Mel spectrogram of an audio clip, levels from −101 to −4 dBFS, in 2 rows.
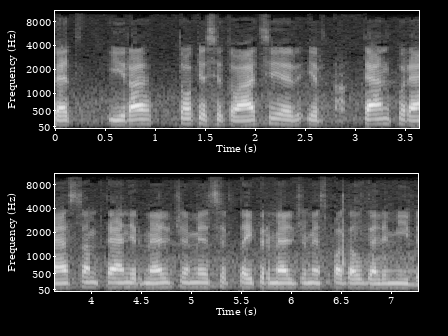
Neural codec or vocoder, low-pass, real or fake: none; 9.9 kHz; real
